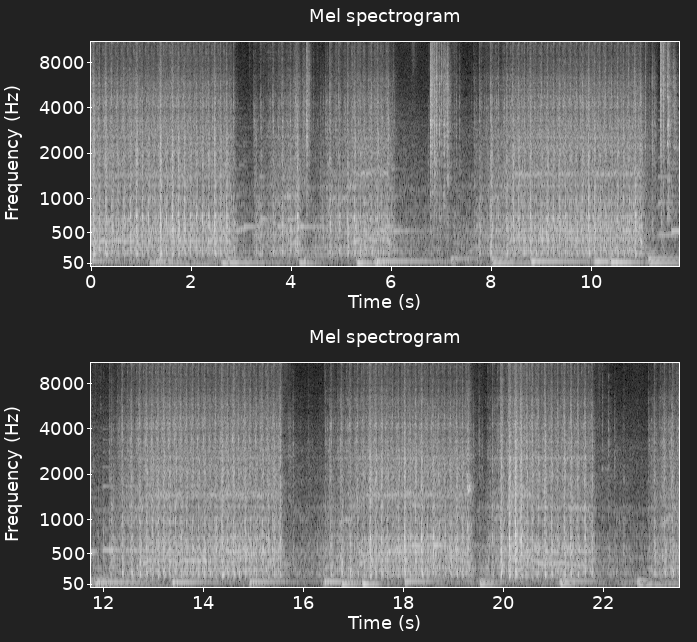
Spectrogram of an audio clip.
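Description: A sewing machine runs almost nonstop, understitching the hem of a cropped t-shirt, with a rapid mechanical whir and brief stops and restarts between seams.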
